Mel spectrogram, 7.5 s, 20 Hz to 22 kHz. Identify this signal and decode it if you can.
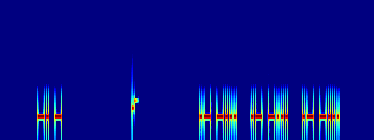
Morse code, heard as a keyed tone, about 28 wpm, 700 Hz. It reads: NT AB AB AB
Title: Canadian Provinces and Territories - Repeated 3x - 28wpm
